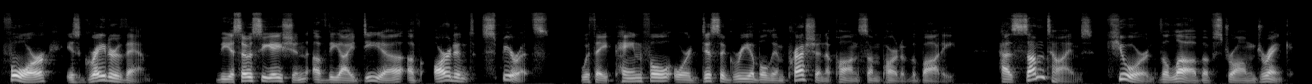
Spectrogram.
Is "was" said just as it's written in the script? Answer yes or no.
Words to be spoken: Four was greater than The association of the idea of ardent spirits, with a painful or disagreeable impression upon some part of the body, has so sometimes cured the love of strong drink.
no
